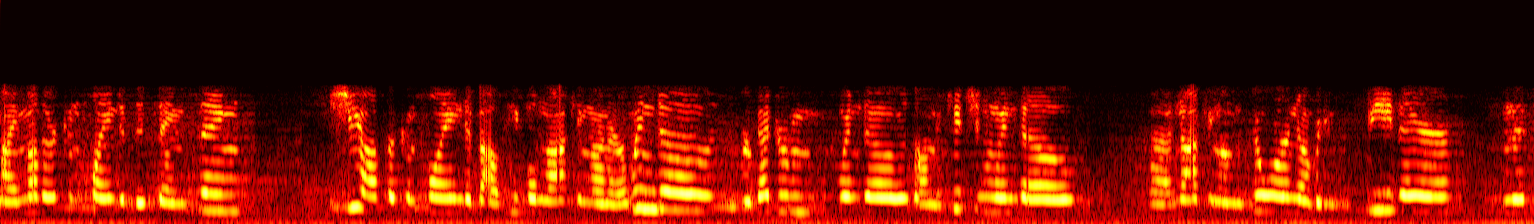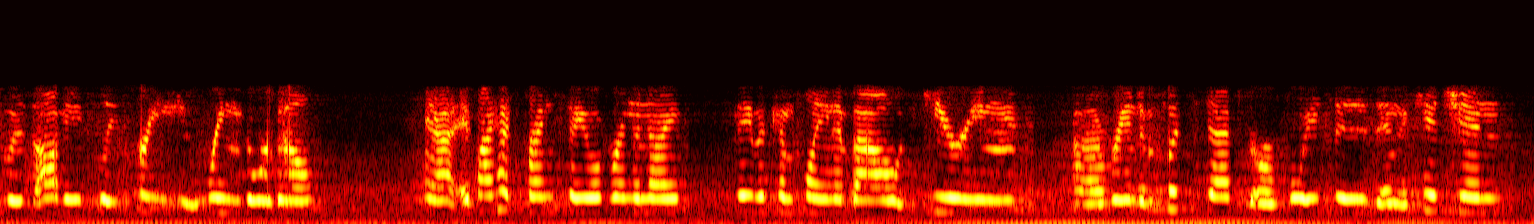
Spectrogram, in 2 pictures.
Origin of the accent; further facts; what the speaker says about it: Illinois, United States; I am from Illinois.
